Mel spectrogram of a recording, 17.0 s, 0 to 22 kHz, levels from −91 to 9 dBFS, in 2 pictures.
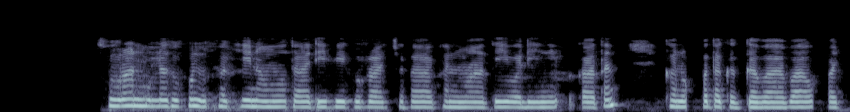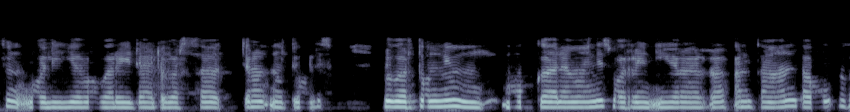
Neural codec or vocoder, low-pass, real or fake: codec, 16 kHz, 4 kbps, FreqCodec, larger model; 5.4 kHz; fake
